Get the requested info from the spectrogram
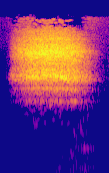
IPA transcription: ʃ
